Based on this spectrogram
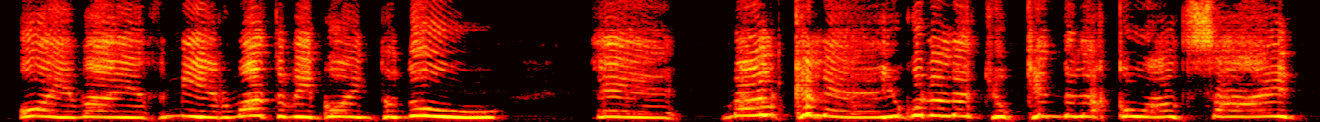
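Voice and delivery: high, thin worried mother voice; fretting mother. Acted. Mother asking Malkele about the kids, high and fretting. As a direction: fret like a mother scared for her kids.

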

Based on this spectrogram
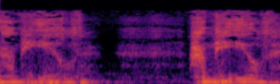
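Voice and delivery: hushed, low imitation of a lost voice; voiceless whisper. Woman over there repeating her declaration, nearly whispering. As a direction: say it with hardly any voice. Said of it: "able to speak above a whisper".

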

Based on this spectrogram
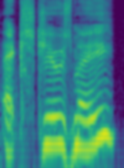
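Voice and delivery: high, slow disbelief; can't believe what he heard; incredulous. A narrator's reading. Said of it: "said Mister Diggory incredulously".

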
